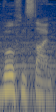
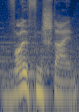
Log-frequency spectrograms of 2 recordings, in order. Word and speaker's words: Wolfenstein: And sorry, I can't keep pronouncing it Wolfenstein. It's Wolfenstein. It just sounds more authentic when you pronounce it the German way, doesn't it?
